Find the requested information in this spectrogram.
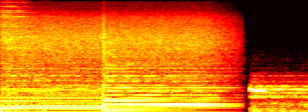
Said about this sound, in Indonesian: Waduh, Mas, Hujan Kira-kira atap ada yang bocor nggak ya?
